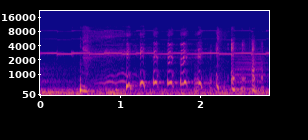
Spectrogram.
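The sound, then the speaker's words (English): A synthetic alarm sound effect played from a computer beeps in a rapid, pulsing series of short electronic tones, fairly loud, with a steady high whine and some faint background noise. “I got this great alarm.”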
